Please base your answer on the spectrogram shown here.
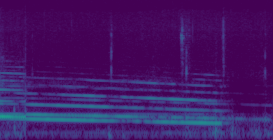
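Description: An outdoor civil defense warning siren sounds a steady, slowly falling wail, heard from a distance outdoors with no talking, then trailing off near the end.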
